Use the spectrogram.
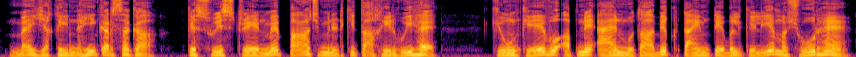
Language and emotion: Urdu, surprised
